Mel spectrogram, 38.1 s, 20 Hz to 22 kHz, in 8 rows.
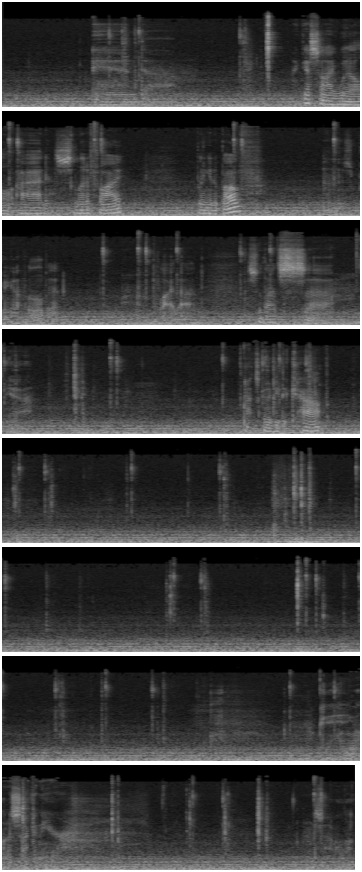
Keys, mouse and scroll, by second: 1.9-4.1 middle drag, 4.8-6.7 drag, 7.8-11.0 drag, 11.3-13.1 drag, 13.1-15.2 middle drag, 15.8 Tab, 23.0 ctrl+Tab, 27.9-29.7 drag, 29.7 middle click, 33.7 a, 34.9 KP_1, 36.8 z.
